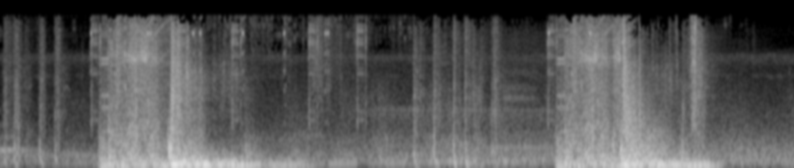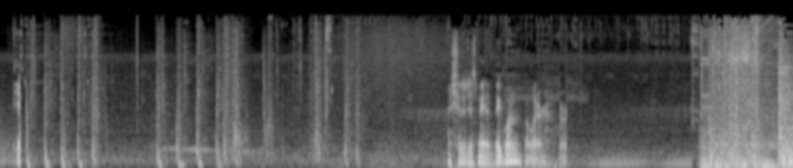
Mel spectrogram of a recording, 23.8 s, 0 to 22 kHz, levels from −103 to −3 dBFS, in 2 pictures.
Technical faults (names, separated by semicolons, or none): chunks out of order; skip ahead; jitter buffer speed-up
